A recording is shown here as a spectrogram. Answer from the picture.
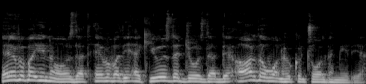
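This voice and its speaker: Recorded very cleanly against a silent background, a man with an Arabic accent speaks in a somewhat breathy voice with lively intonation. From Middle East. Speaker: debate show host. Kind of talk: heated debate. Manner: animated.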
